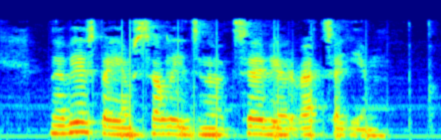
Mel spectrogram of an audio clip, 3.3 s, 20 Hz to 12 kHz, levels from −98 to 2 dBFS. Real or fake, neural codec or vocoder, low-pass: real; none; 7.2 kHz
